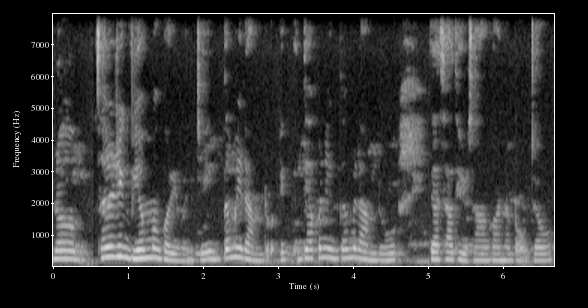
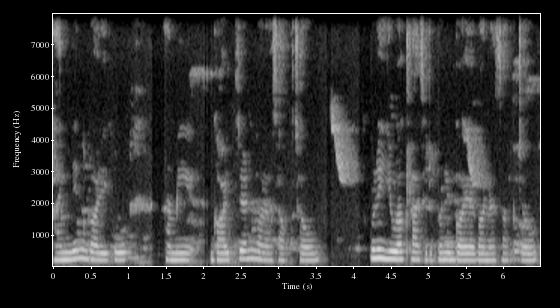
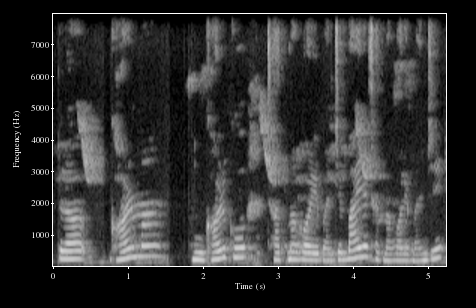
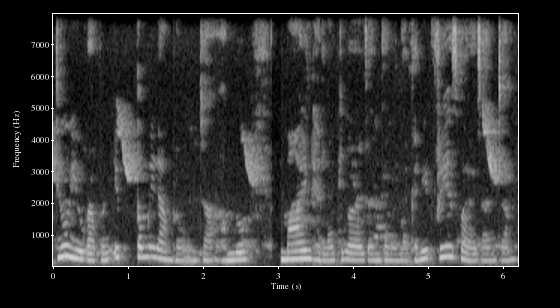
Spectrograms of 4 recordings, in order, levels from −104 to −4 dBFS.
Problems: continuous background conversations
